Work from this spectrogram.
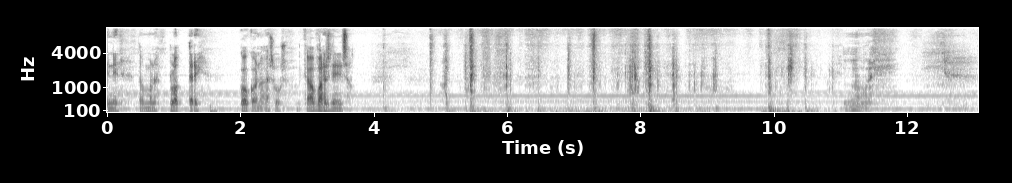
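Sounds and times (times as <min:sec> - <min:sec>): faint electrical hum: 0:00.0 - 0:13.0
clicks of things being handled: 0:04.1 - 0:11.0.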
